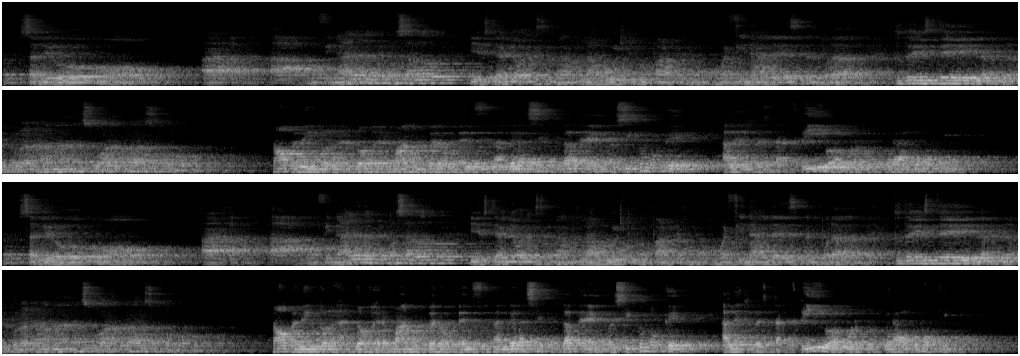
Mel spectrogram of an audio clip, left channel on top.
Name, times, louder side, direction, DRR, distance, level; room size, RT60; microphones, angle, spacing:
voice 1, 0.2-1.5 2.0-2.4 2.7-4.3 4.7-12.1, left 1 dB, 35° right, -4 dB, 1.6 m, -28 dB
voice 2, 12.9-17.0 17.4-19.7, right 2 dB, 85° right, 1 dB, 0.6 m, -23 dB
7.5 x 5.3 x 4.3 m, 2.3 s
head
